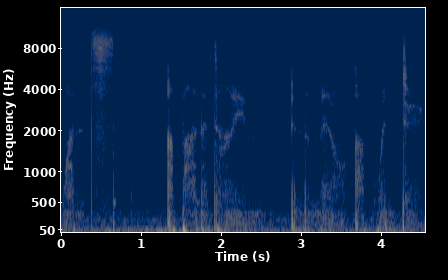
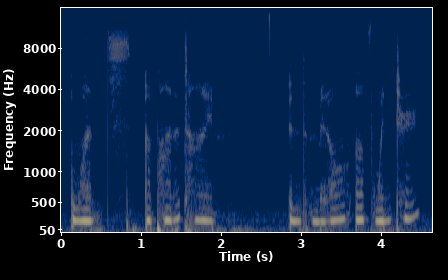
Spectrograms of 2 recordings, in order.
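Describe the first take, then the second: First: It is whispered without full voice. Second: It is spoken in a soft low voice. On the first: The speaker calls it wrong. "I'm gonna try whispering for this story" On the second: The speaker calls it right. "let's just keep doing a low voice"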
